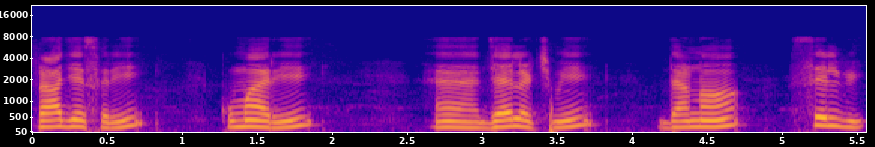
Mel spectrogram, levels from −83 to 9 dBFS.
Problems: constant background noise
